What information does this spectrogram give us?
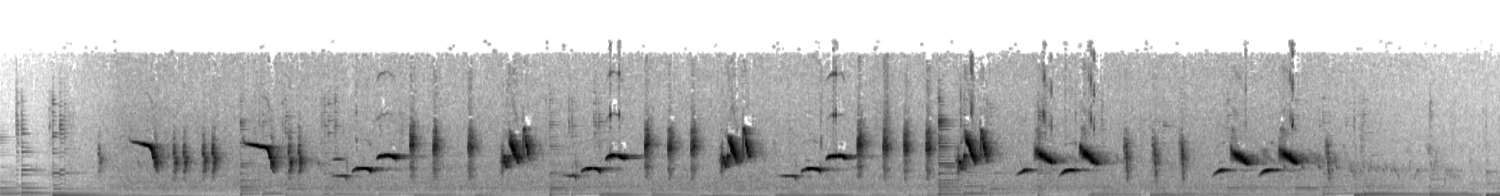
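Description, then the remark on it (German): A Blyth's reed warbler sings a lively, continuous stream of varied chirps, whistles and repeated phrases, clear, over a low, steady tonal backdrop. “Das war der Buschrohrsänger.”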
